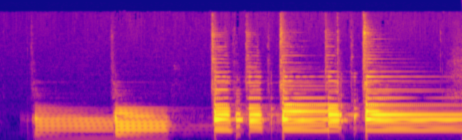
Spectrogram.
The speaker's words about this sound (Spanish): Esto es un wah automático.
